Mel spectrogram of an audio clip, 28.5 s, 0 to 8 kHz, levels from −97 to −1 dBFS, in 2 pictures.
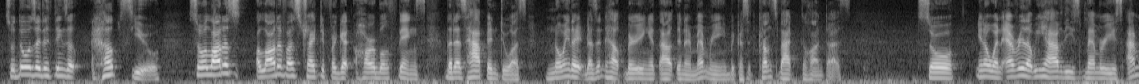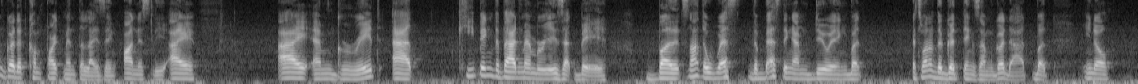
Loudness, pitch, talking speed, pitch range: -27 LUFS, 145 Hz, 195 wpm, 125-165 Hz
